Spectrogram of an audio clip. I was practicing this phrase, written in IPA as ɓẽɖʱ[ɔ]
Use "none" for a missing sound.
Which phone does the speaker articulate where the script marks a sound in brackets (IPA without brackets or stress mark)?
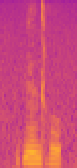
o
